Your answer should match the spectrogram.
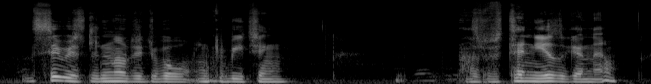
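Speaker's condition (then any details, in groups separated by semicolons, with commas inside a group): Brain injury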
